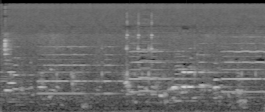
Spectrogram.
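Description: Quiet café ambience: a steady low hum fills the room, with a few faint clinks and ticking sounds around the middle and soft, indistinct murmuring in the background.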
